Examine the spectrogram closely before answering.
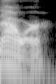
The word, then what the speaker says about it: hour: Like, take the phrase an hour. It starts with an h, which is a consonant on paper, right? But the h is silent.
